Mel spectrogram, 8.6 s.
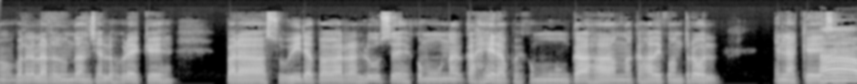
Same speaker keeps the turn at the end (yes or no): no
